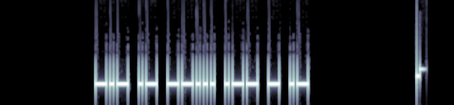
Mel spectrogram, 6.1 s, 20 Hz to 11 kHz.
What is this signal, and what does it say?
Morse code, heard as a keyed tone, about 25 wpm, 700 Hz. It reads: KA7WTA
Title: USA Call Signs Repeated 3x 25wpm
